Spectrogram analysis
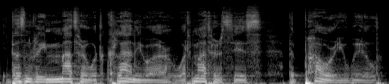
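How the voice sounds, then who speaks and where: A man roleplaying a cynical, foul-mouthed vampire in a video game, thinking aloud in a halting, brooding way. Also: fairly low pitch, dark tone, lightly acted. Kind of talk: improvised in-character game roleplay.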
